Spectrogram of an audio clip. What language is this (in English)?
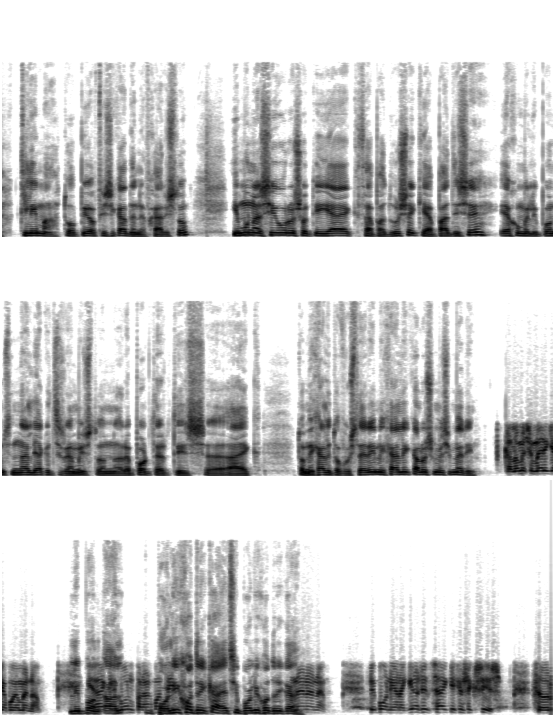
Greek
